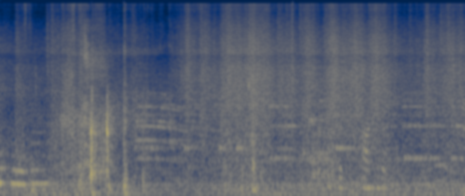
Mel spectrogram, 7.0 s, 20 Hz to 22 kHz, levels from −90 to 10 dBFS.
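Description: No technical faults are audible.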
